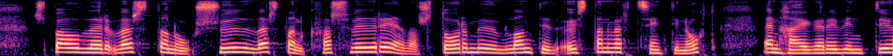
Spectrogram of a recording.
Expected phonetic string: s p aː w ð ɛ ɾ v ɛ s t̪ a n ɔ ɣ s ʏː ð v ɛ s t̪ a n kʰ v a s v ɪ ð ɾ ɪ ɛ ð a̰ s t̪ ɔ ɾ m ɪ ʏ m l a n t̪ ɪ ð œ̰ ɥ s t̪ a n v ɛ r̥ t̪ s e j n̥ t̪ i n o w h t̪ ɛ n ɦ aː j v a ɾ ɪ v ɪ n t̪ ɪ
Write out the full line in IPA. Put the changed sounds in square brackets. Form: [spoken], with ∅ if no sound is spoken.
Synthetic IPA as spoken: s p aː w ð ɛ ɾ v ɛ s t̪ a n ɔ ɣ s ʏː ð v ɛ s t̪ a n kʰ v a s v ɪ ð ɾ ɪ ɛ ð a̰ s t̪ ɔ ɾ m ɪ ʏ m l a n t̪ ɪ ð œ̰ ɥ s t̪ a n v ɛ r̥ t̪ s e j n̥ t̪ i n o w h t̪ ɛ n ɦ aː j [ɣ] a ɾ ɪ v ɪ n t̪ ɪ

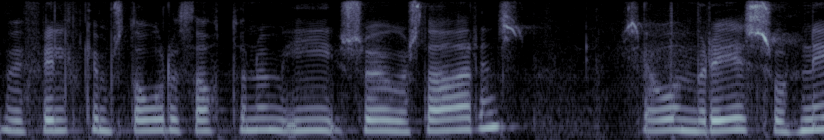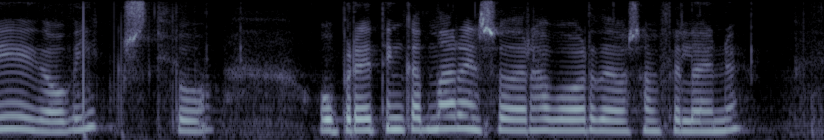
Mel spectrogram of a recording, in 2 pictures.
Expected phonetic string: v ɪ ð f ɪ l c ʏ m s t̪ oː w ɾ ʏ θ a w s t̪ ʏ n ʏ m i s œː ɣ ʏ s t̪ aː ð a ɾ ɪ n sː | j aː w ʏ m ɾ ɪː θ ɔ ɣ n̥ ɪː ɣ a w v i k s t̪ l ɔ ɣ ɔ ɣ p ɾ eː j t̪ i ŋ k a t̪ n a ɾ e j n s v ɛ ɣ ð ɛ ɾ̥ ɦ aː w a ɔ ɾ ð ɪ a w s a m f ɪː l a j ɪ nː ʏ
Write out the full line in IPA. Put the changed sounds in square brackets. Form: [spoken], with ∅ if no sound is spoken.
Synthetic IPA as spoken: v ɪ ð f ɪ l c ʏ m s t̪ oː w ɾ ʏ θ a w [h] t̪ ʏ n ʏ m i s œː ɣ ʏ s t̪ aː ð a ɾ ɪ n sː | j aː w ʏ m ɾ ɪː [s] ɔ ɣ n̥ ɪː ɣ a w v i k s t̪ l ɔ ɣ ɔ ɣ p ɾ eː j t̪ i ŋ k a t̪ n a ɾ e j n s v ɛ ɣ ð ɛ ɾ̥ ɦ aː [v] a ɔ ɾ ð ɪ a w s a m f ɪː l a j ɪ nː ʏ

